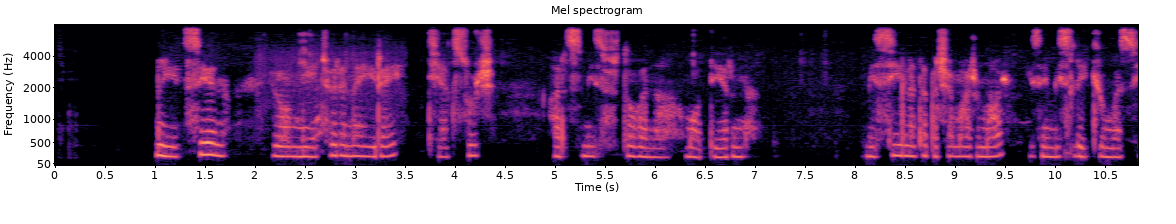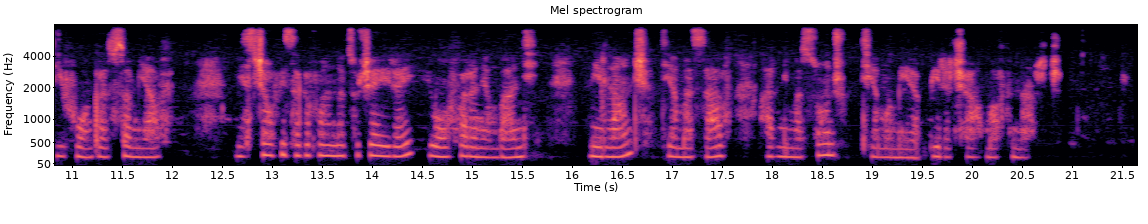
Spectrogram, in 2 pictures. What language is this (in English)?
Malagasy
